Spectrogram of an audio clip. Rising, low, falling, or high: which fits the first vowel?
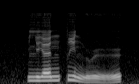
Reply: high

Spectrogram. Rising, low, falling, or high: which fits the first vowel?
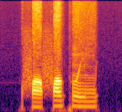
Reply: low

